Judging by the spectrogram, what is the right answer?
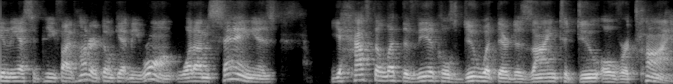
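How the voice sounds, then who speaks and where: A man speaks with a New Jersey accent. He talks at a fairly slow pace with lively intonation. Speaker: financial advisor. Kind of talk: webinar presentation. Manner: halting, many fillers and restarts.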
